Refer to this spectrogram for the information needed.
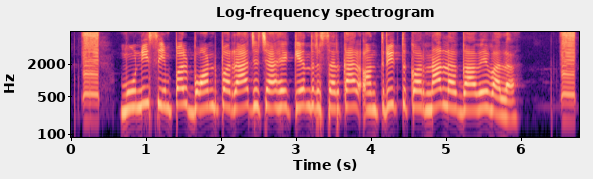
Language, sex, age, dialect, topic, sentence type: Bhojpuri, female, <18, Southern / Standard, banking, statement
